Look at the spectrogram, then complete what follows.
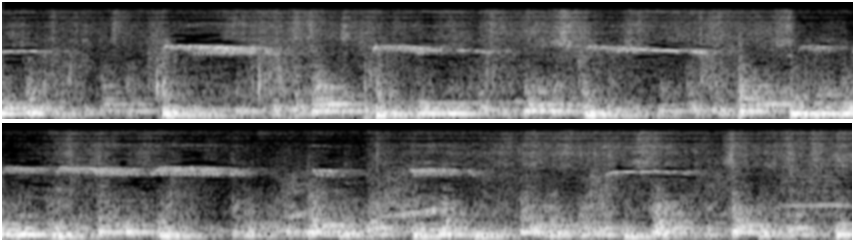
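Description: Music with rhythmic percussion and short, repeated pitched notes, accompanying the dancers.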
